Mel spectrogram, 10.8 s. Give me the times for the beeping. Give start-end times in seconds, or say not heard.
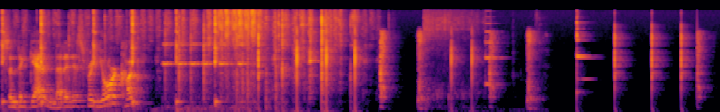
2.4-3.8, 7.0-8.2.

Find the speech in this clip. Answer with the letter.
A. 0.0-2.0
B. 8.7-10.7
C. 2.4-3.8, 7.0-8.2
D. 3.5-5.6
A.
